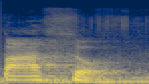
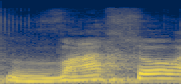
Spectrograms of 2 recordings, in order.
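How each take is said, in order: First: The word begins with a B sound. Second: The word begins with a V sound.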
